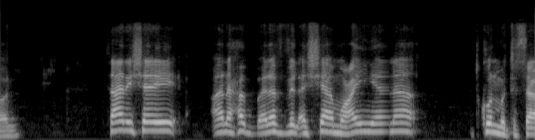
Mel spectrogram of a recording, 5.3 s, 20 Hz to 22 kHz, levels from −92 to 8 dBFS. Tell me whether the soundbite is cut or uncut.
uncut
